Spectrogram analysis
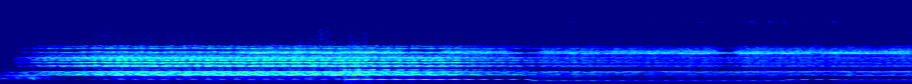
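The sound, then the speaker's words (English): A doorbell rings insistently, a bright, buzzing electric tone held for several seconds, dipping slightly in pitch partway through and continuing without pause. Loud, with no voices. “I don't know if it was the ringing of the doorbell that awoke me, dragged me back to consciousness out of a deep, heavy sleep.”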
